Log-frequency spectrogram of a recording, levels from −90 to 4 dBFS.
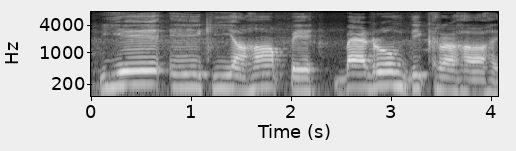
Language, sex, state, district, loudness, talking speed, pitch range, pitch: Hindi, male, Bihar, Kaimur, -14 LUFS, 120 wpm, 145-180 Hz, 170 Hz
